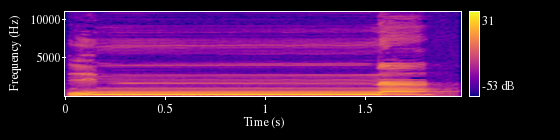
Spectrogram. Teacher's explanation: hujung lidah kita itu letak betul-betul pada makhraj nun, dan lama kat situ. Inna kan lama. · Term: nun yang bersabdu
